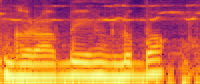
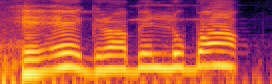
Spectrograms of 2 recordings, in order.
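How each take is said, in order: First: Lower, bounced over rough road; on a bumpy road. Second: Shaken "Eh, eh" over potholes; jolting stammer from the bumps; on a bumpy road. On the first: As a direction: voice jolted by potholes. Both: Real, not acted.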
